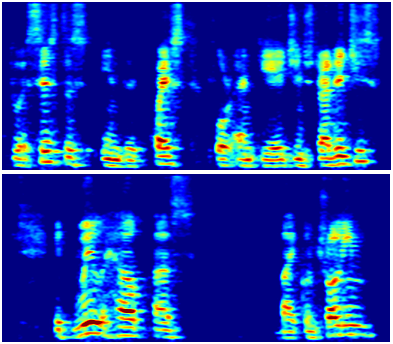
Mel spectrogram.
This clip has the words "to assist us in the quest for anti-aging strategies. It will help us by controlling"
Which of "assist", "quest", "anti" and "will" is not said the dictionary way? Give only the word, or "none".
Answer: none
